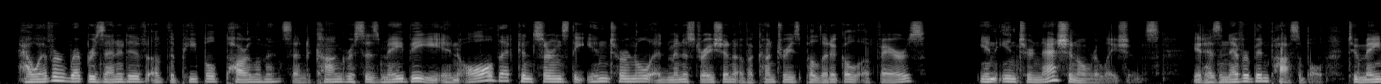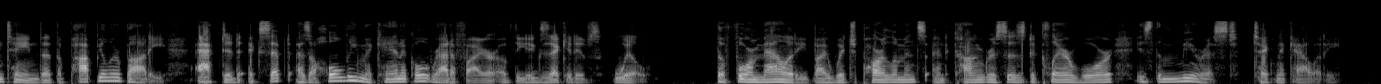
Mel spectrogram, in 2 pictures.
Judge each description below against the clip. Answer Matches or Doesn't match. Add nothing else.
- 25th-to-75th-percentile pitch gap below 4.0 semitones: Matches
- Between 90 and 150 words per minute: Matches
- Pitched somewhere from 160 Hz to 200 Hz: Doesn't match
